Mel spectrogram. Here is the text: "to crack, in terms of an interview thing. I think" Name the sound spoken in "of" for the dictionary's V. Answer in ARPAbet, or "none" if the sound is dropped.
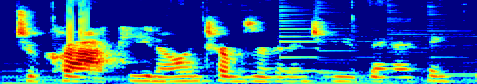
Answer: V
